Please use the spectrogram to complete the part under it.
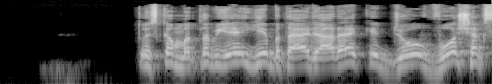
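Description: A man speaks clearly into a close microphone, with animation.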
